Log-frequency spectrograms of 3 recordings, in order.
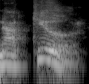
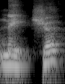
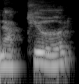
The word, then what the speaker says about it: nature: So, pricketh hem natuur, not nature, there's that ch sound again, you see, doesn't happen in those days, that it can hem natuur, in here courages, than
